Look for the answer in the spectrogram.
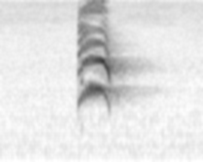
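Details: A female cockatiel, excited and watching out a window during a Colorado spring snowstorm, gives one harsh, arched squawk that rises and falls in about a quarter second; she had been chattering non-stop just before.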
